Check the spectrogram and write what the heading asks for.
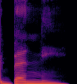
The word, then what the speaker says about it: Benny: In French, it's still spelled the same. You just read it differently. You say Beni.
